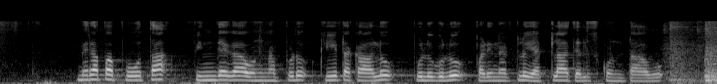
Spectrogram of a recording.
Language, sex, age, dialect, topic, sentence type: Telugu, male, 18-24, Southern, agriculture, question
